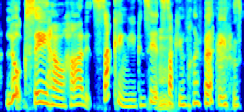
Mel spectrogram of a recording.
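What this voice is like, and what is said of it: Put-on Chinese accent. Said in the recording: “You really want to do your accent, don't you? ... a Chinese accent”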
